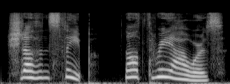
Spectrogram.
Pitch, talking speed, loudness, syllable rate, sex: 280 Hz, 130 wpm, -16 LUFS, 3.2 syllables/s, female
